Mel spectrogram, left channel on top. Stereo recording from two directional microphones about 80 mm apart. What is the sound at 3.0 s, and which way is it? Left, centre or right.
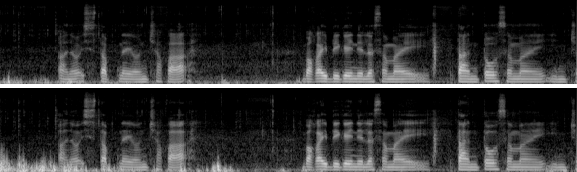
Speech, right.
